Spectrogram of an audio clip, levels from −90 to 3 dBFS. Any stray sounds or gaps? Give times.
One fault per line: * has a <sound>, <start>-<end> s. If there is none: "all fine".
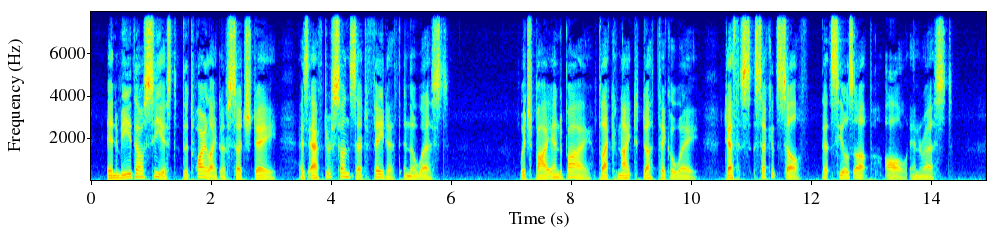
all fine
